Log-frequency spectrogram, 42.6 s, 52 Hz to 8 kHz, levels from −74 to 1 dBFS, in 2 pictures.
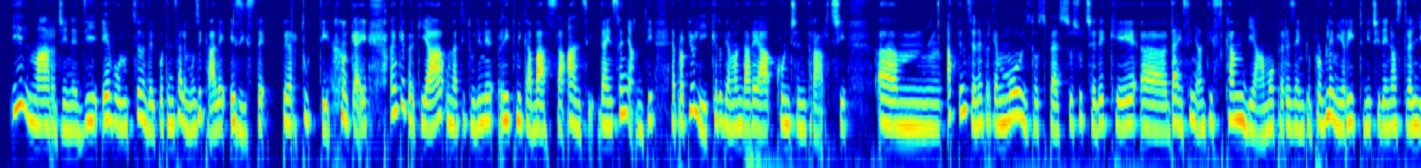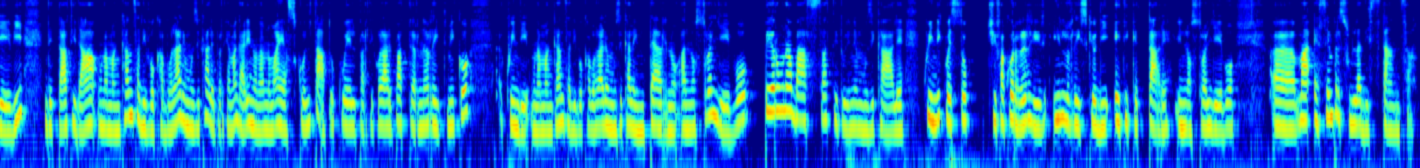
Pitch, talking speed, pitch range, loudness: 190 Hz, 135 wpm, 180-215 Hz, -31 LUFS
